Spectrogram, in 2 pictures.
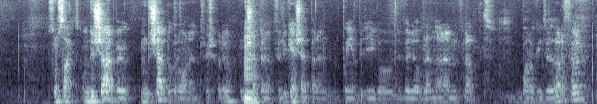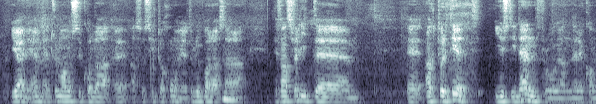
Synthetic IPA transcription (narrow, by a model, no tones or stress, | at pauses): sɔmsakt̪ʰɔmd̪ɵɕøːpəɾɔmd̪ɵɕøːpəɾkʰʊɾoːnənfœʂtoːdʊɔmd̪ɵɕøːpəɖɛnfœɖ̪ɵkʰanɕøːpad̪ɛnpʰɔeːnbɛliːɡɔd̪ɵvɛljəɾɔbɾɛnd̪ad̪ɛnfœɾat̪ | bɑːɾakʰʉnt̪veːt̪vaɾfœɾjœːɖɛmɛnjɑɡt̪ɾuːɾmanmɔst̪əkʰɔlːaalsɔsɪt̪ɵaɧuːnənjɑɡt̪ʰɾuːɾɛbɑːɾasaæːɾa | d̪̥ɛfansvɛlːiːt̪ə | akt̪ɵaɾɪt̪ʰeːt̪ | jɵst̪ɪd̪ɛnfɾoːɡanːæɖɛkʰɔm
